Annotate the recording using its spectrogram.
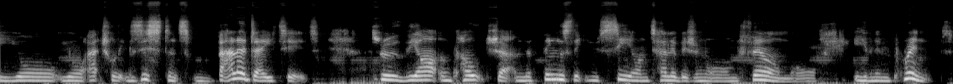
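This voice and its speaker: A woman with a British accent speaks at a fairly slow pace. Her voice is somewhat breathy, with lively intonation. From England, first-generation immigrant from Asia. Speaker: actor, writer and activist. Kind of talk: interview. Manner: hesitant, many repetitions.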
